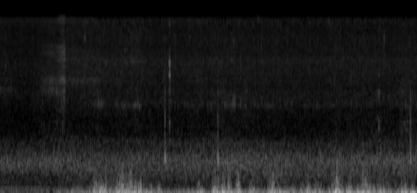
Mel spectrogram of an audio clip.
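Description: Wind buffeting the microphone: a gusty low rumble that builds about a second and a half in and keeps coming in uneven gusts, with a few faint clicks.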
